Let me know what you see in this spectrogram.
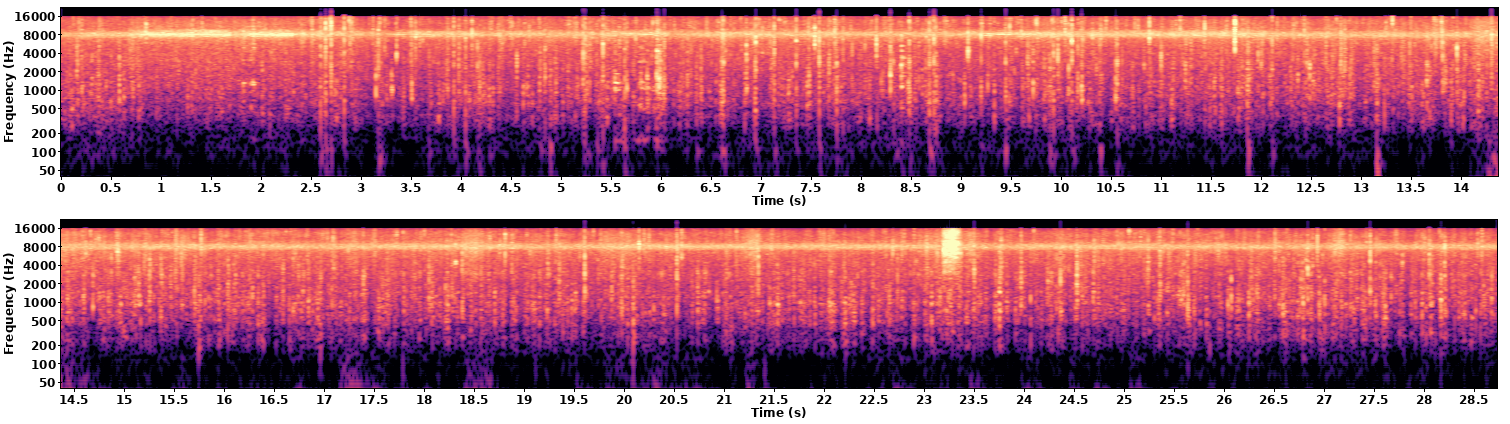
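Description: Steady rain falling on a tent's fabric roof, heard from inside the tent as a dense, even spatter of drops.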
